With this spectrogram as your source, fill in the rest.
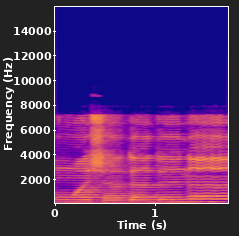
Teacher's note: وشددنا میں دال ساکن پہ قلقلہ ہے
